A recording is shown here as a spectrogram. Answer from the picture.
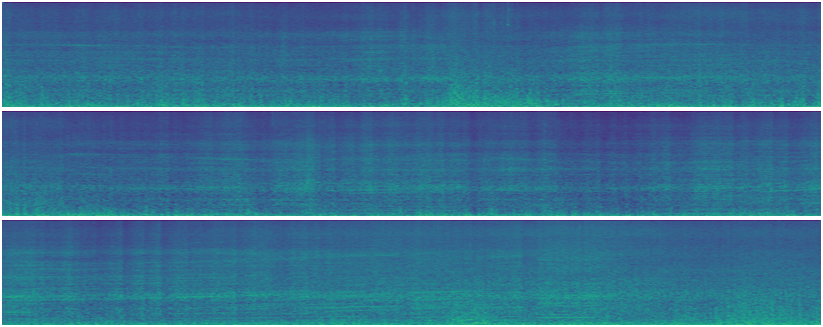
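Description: Motorcycle engine running under way with heavy wind noise buffeting the onboard microphone. In the last third the engine note rises several times.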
